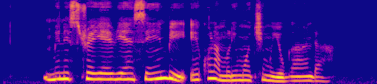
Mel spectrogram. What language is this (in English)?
Ganda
